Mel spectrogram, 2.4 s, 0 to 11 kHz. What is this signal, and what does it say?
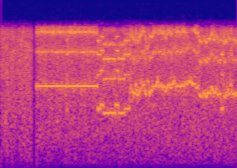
SSTV (slow-scan television), PD 290.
